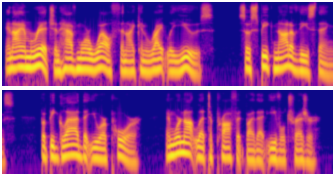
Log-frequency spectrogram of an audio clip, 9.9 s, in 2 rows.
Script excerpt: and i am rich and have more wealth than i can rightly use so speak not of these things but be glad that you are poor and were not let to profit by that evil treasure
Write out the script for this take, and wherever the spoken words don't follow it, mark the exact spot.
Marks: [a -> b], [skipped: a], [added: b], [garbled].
and i am rich and have more wealth than i can rightly use so speak not of these things but be glad that you are poor and were not let to profit by that evil treasure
